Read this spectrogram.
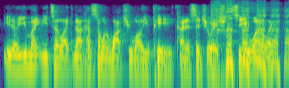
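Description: A man's voice: medium pitch, fairly even intonation, quick pace, a bit bright. A man co-hosting a casual podcast discussion, rambling and interrupting himself as he thinks aloud. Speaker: podcast host.

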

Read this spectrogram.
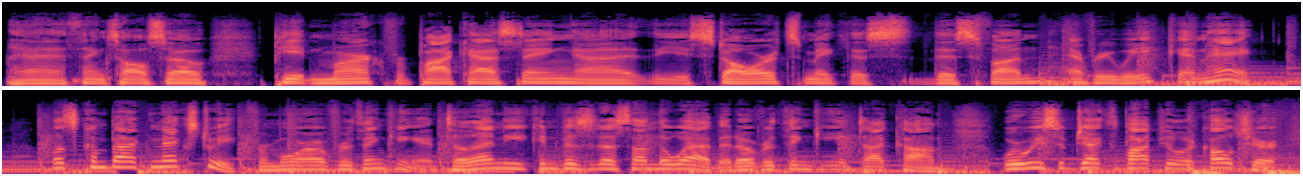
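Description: A man's voice: mid-range voice, animated, a little fast, music in the background. A man hosting a podcast in a casual, conversational style, with a wry and slightly hesitant manner. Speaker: podcast host.

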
